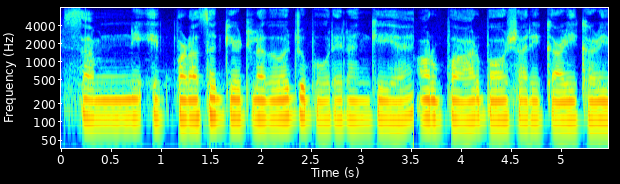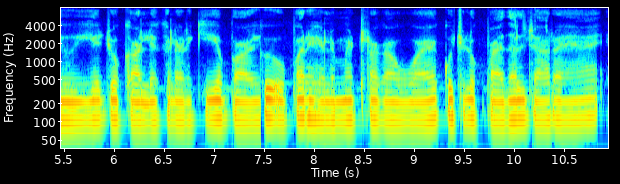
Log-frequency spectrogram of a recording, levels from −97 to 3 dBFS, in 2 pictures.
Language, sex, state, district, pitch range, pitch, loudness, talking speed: Hindi, male, Chhattisgarh, Sukma, 110-115 Hz, 115 Hz, -31 LUFS, 220 wpm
